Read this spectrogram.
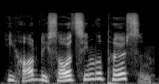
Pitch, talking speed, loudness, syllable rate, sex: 190 Hz, 225 wpm, -17 LUFS, 6.1 syllables/s, male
